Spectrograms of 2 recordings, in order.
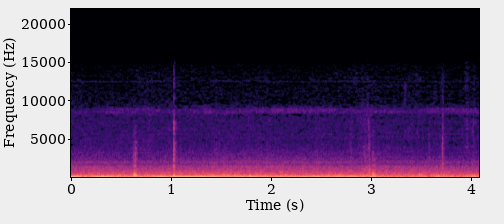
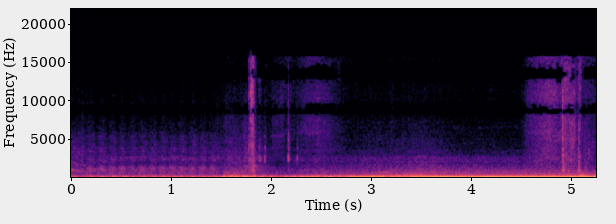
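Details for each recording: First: Ferrari 360 pulling away after a cold start, after cleaning the MAF sensors to cure hard cold starts and surging revs; a low, even engine drone with no surging or jerking. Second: Ferrari 360 cold start: catches with a stumble and splutters, with unstable revs rising and falling. Fixed by cleaning the dirty MAF sensors.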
